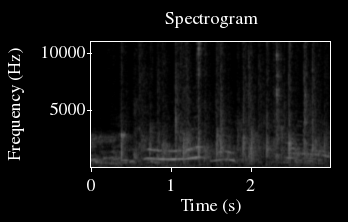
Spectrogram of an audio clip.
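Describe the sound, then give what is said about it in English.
A comedy club audience applauds in a steady wash of clapping, with some cheering and whooping voices rising over the dense patter of hands. “First and foremost, I want to thank y'all for coming tonight, clapping up for yourselves.”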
